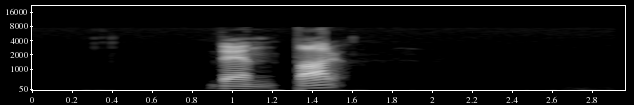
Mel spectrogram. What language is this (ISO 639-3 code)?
swe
